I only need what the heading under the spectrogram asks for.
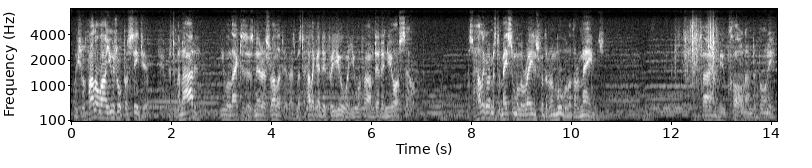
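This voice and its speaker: An American actor playing a cold criminal mastermind in a 1940s film serial, giving orders in a formal, deliberate, menacing way. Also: male voice, lowish voice, lightly acted, poor audio. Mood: cold command. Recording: old film soundtrack, loud music behind.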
